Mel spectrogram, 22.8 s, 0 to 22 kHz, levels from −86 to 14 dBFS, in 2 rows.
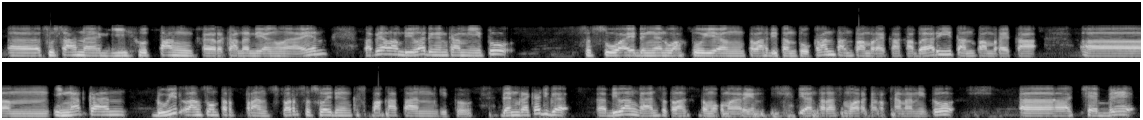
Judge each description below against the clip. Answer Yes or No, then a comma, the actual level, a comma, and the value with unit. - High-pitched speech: No, medium, 145 Hz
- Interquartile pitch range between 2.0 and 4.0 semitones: No, average, 4.4 semitones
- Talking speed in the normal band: Yes, average, 130 wpm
